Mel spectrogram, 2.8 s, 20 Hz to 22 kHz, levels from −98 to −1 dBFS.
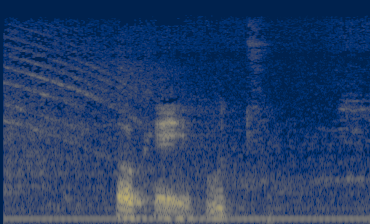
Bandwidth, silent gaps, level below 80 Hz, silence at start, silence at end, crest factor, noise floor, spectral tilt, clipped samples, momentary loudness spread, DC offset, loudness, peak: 16 kHz; none; -74 dBFS; 0.05 s; 0 s; 22 dB; -57 dBFS; -6 dB/octave; under 0.1%; 22 LU; under 0.1%; -38 LUFS; -20 dBFS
